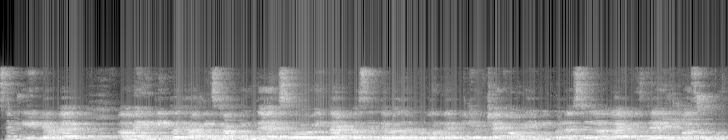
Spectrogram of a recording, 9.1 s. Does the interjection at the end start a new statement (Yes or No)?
No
